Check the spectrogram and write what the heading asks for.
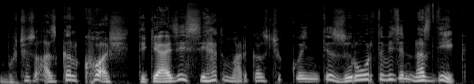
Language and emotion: Kashmiri, happy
